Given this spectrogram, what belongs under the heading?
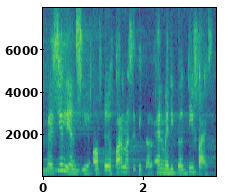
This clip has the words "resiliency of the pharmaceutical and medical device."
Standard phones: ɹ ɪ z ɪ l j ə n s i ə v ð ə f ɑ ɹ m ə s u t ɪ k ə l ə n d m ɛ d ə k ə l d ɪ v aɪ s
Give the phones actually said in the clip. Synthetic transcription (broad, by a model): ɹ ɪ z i l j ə n s i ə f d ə f ɑ ɹ m ə s u t ɪ k ə l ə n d m ɛ d ə k ə l d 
